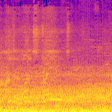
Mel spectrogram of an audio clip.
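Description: Concert crowd chattering in a large hall over a loud, steady low rumble.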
